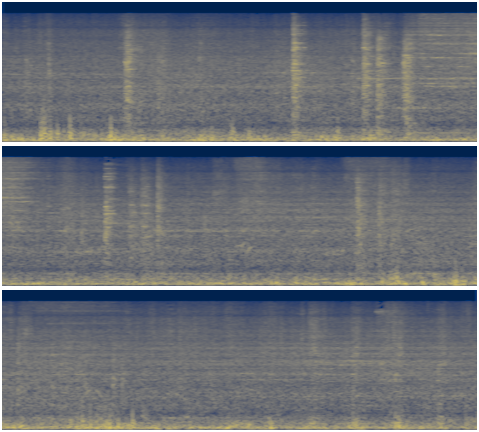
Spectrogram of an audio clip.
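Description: Train rolling past: a steady low rumble with sharp clicks of wheels over rail joints, and a brief high wheel squeal about four to five seconds in.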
